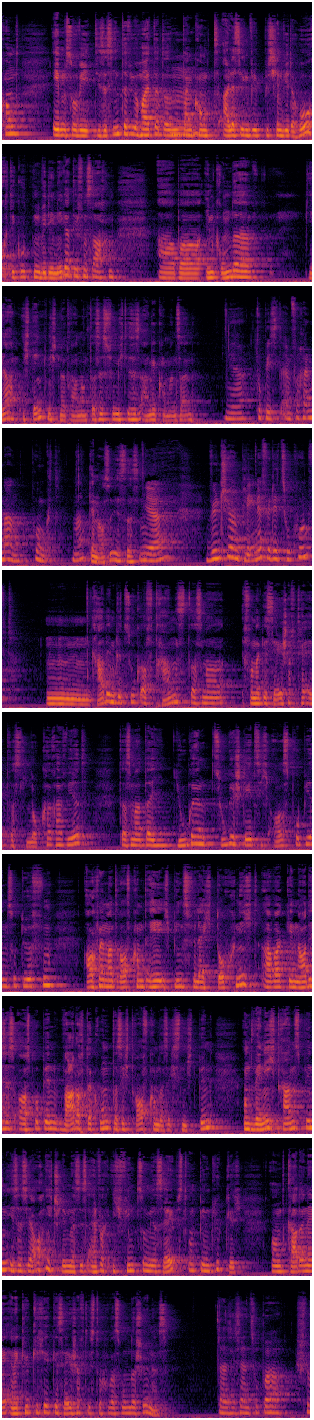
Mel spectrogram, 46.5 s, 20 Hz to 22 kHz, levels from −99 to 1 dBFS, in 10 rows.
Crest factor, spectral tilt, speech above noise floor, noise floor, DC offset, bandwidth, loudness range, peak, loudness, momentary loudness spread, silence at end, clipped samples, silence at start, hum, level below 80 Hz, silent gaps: 20 dB; -6 dB/octave; 23 dB; -58 dBFS; under 0.1%; 16 kHz; 7 LU; -16 dBFS; -36 LUFS; 12 LU; 0 s; under 0.1%; 0 s; none; -62 dBFS; none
